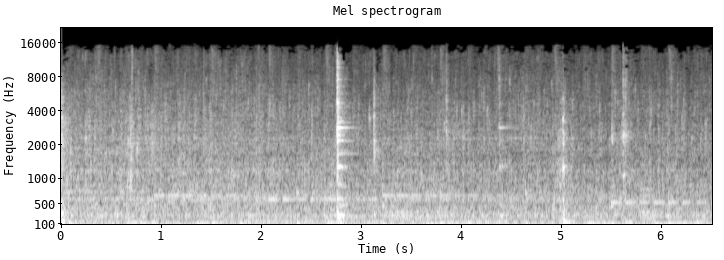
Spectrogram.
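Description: Metal potato masher pressing and squelching whole peeled tomatoes in a hot enamel-coated cast-iron braiser, over a steady sizzle from the pan. A few sharp clinks of the masher against the pan, the loudest about three seconds in.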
